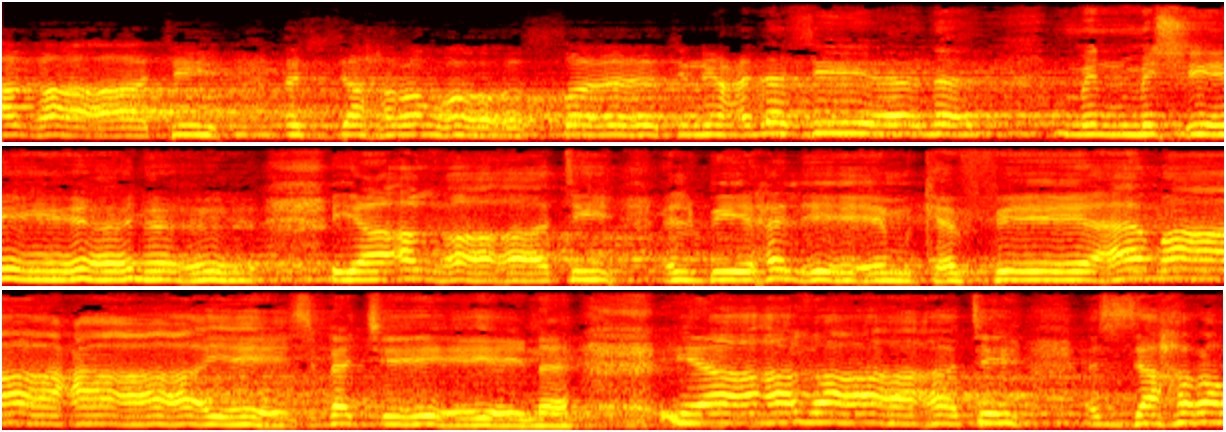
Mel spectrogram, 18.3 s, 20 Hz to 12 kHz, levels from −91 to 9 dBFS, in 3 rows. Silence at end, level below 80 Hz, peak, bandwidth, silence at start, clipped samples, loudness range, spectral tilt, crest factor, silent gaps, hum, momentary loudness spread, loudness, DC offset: 0 s; -66 dBFS; -2 dBFS; 11 kHz; 0 s; under 0.1%; 2 LU; -4.5 dB/octave; 14 dB; none; none; 6 LU; -15 LUFS; under 0.1%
